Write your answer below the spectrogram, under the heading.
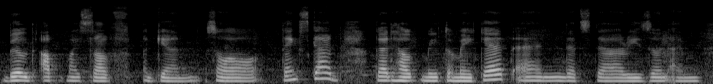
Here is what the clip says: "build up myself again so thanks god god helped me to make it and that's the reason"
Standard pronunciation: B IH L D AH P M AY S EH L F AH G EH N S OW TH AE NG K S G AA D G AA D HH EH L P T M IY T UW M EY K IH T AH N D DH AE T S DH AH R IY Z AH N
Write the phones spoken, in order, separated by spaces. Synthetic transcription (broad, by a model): B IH L D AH P M AY S EH L F AH G EH N S OW T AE NG K S G AA D G AA D HH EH L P M IY T UW M EY K IH T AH N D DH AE T S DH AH R IY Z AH N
